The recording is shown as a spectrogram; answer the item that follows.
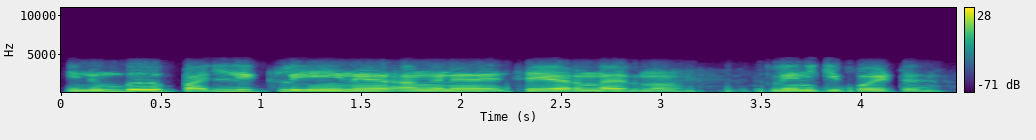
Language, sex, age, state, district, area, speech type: Malayalam, male, 18-30, Kerala, Wayanad, rural, conversation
